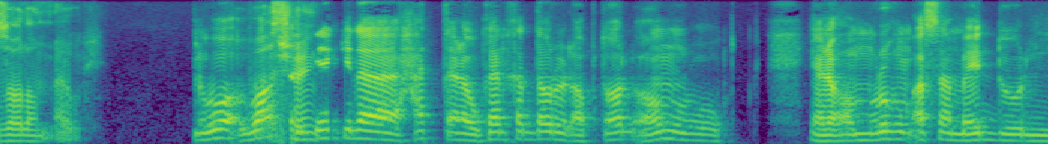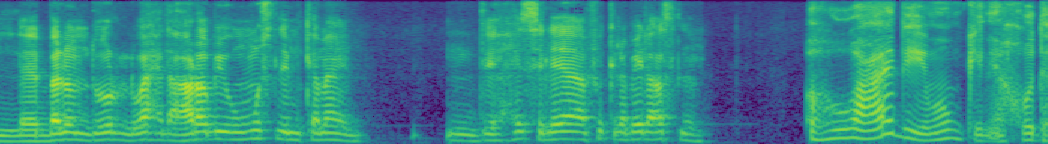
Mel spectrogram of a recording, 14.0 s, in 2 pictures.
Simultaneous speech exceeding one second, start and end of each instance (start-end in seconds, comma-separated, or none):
none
